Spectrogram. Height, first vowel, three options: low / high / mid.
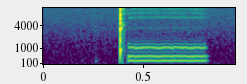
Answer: high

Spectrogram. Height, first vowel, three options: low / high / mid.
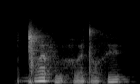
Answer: mid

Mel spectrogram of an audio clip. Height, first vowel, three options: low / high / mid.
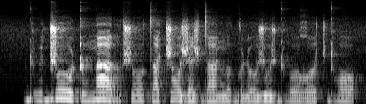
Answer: high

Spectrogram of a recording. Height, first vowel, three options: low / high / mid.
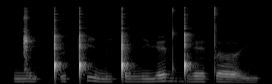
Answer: high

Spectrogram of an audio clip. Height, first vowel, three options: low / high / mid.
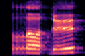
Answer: mid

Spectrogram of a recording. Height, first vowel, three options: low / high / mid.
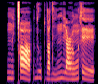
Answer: high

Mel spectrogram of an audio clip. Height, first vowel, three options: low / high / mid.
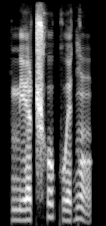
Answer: mid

